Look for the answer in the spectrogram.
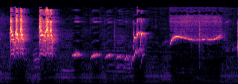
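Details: White-rumped shama 'tembakan' song from a real bird: two harsh raspy bursts, a string of soft low whistles, rising slurs, then a long clear whistle held nearly level to the end.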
